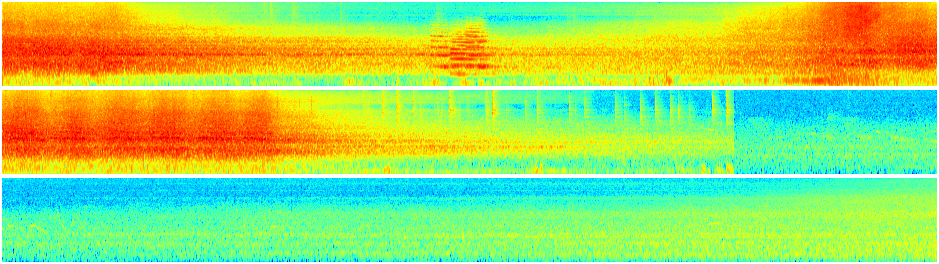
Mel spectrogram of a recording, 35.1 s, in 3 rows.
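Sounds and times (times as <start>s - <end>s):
train passing at speed: 0.0s - 20.9s, 24.5s - 35.0s
train horn blast: 5.3s - 6.8s
train wheels clattering: 10.1s - 20.8s.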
